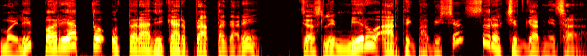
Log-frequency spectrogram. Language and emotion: Nepali, happy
